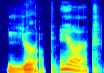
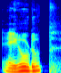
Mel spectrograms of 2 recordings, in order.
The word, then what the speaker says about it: Europe: on Europe on Europe Europe there we go a lot of our students have a really hard time with that word I hear a lot of ayodup a lot of Europe but we just say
